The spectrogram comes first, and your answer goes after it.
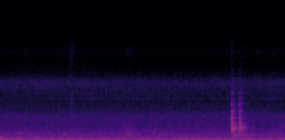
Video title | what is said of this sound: Glass bowl making #Seattle #Chihuly #glass #blowing #glass #bowl #making | sounds like glass so that tells me it's ready it's cold enough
